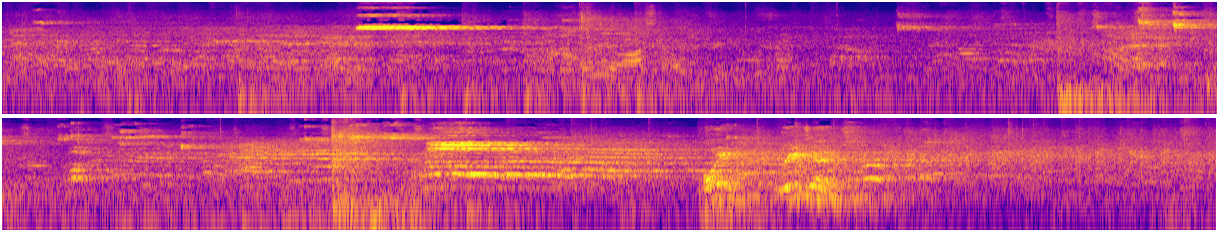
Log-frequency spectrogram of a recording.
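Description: A volleyball rally echoing in a large gymnasium: a short referee's whistle blast about three seconds in, then sharp slaps of the ball being served and hit, with players and spectators shouting around the hits in the second half.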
